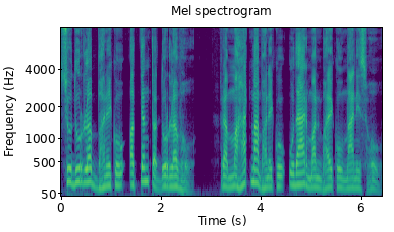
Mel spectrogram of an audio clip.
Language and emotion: Nepali, neutral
